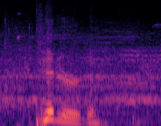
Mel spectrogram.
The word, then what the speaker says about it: Pittard: Petard, good. That's a three. Pittard is how they're pronouncing it.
